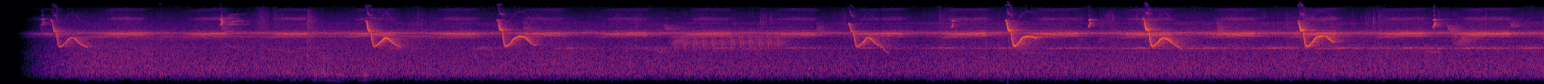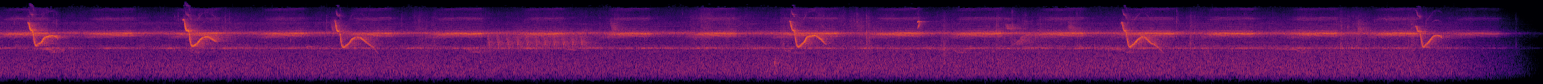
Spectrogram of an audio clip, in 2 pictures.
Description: White-winged Shrike-Tanager (Lanio versicolor), Peru; S. America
